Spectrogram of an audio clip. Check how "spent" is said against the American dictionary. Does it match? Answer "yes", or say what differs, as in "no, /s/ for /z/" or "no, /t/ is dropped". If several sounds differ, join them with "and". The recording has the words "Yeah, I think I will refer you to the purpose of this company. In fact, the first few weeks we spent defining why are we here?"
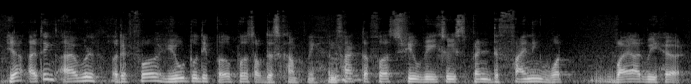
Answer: yes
